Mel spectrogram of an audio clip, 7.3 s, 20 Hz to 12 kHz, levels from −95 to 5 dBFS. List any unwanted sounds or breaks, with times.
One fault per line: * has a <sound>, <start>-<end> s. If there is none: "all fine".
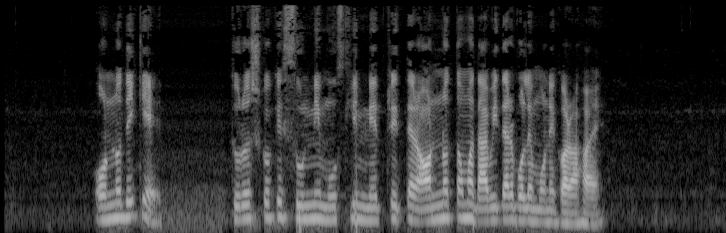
all fine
